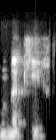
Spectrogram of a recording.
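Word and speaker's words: نكير: মুনকার একজনের নাম এবং নাকির শুদ্ধ নাম হচ্ছে মুনকার এবং নাকির কিন্তু আমার দেশের লোকেরা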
